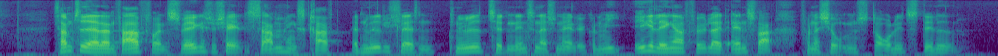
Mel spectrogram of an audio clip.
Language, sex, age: Danish, male, 22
